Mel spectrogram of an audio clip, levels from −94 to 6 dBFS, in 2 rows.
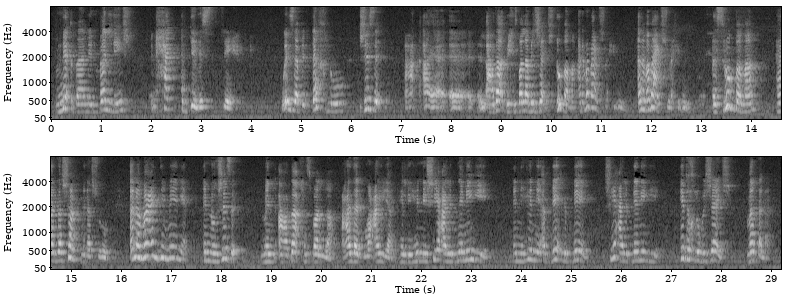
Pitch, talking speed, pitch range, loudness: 235 Hz, 125 wpm, 210-290 Hz, -22 LUFS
